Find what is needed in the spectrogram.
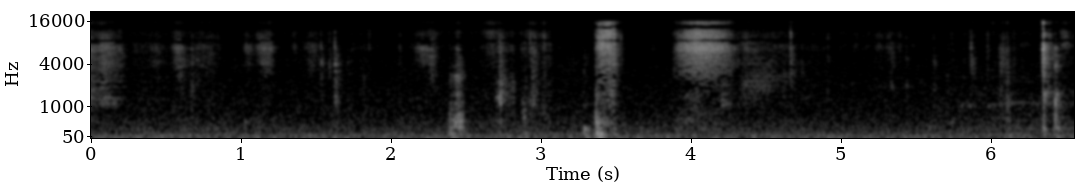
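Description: Quiet handling of paper cards on a cutting mat: a few soft taps, a sharper tap about three and a half seconds in, and a brief paper slide or rustle just after.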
